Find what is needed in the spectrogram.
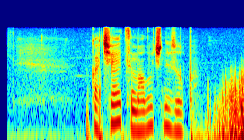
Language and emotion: Russian, neutral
